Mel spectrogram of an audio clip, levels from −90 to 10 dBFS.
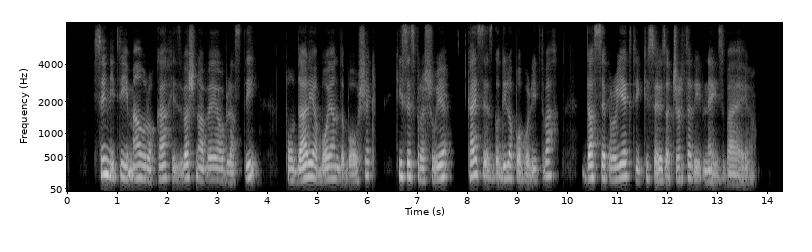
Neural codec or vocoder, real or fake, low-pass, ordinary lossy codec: codec, 16 kHz, 0.9 kbps, LongCat-Audio-Codec; fake; none; none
